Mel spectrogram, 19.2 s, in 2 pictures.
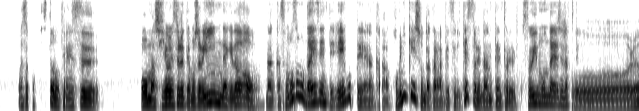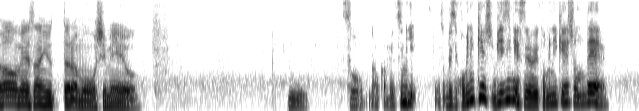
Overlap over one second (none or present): none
